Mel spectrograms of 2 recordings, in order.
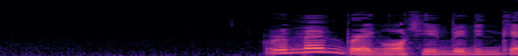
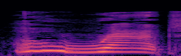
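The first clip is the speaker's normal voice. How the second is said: high, louder cry of relief; relieved cry; 12 semitones higher, 4 dB louder than usual. A narrator's reading. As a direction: call out to your rescuer at last. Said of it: "he cried".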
